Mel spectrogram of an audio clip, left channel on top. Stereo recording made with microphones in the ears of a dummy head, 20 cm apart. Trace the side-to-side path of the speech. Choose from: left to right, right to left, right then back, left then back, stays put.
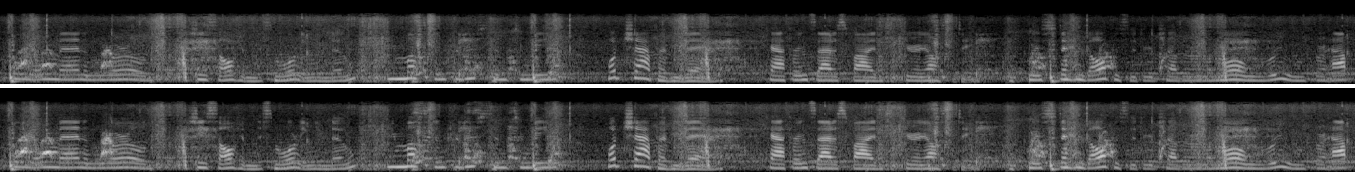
stays put.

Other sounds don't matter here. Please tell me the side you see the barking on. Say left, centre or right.
right.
